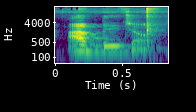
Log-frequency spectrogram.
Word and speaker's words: Abidjan: Ah my god, comment on le prononce? Abidjan.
